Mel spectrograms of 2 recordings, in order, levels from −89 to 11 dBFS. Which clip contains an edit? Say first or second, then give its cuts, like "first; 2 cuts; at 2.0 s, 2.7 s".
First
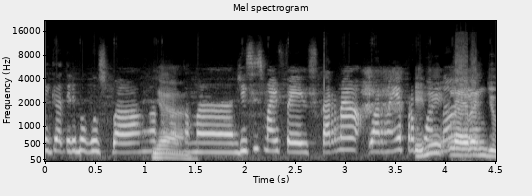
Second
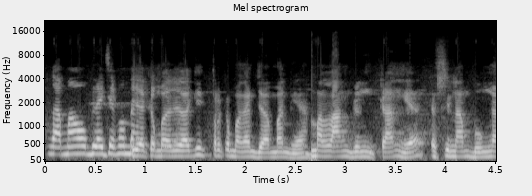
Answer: second; 1 cut; at 2.6 s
